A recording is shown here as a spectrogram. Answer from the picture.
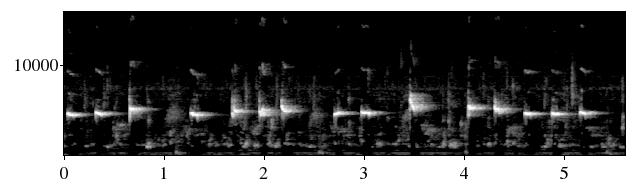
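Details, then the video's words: Common iora from Gresik, East Java, singing beside trickling water meant to calm and prompt it, phone-recorded: a fast, steady run of bright high whistles, about three per second, some briefly rising, with water splashing underneath. "Burung konin rajin bunyi dengan terapi gemercik air"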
